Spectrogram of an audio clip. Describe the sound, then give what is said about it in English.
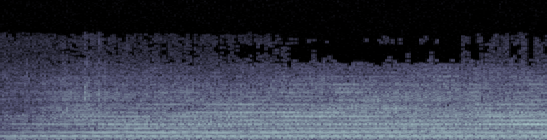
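A freight train on a revived rail line in the Eagle Ford Shale oil region of South Texas blares its horn in one long, steady chord over the low rumble and clatter of rolling rail cars, loud and unbroken throughout, with no voices. “The oil boom has brought a long dormant rail line back to life.”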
